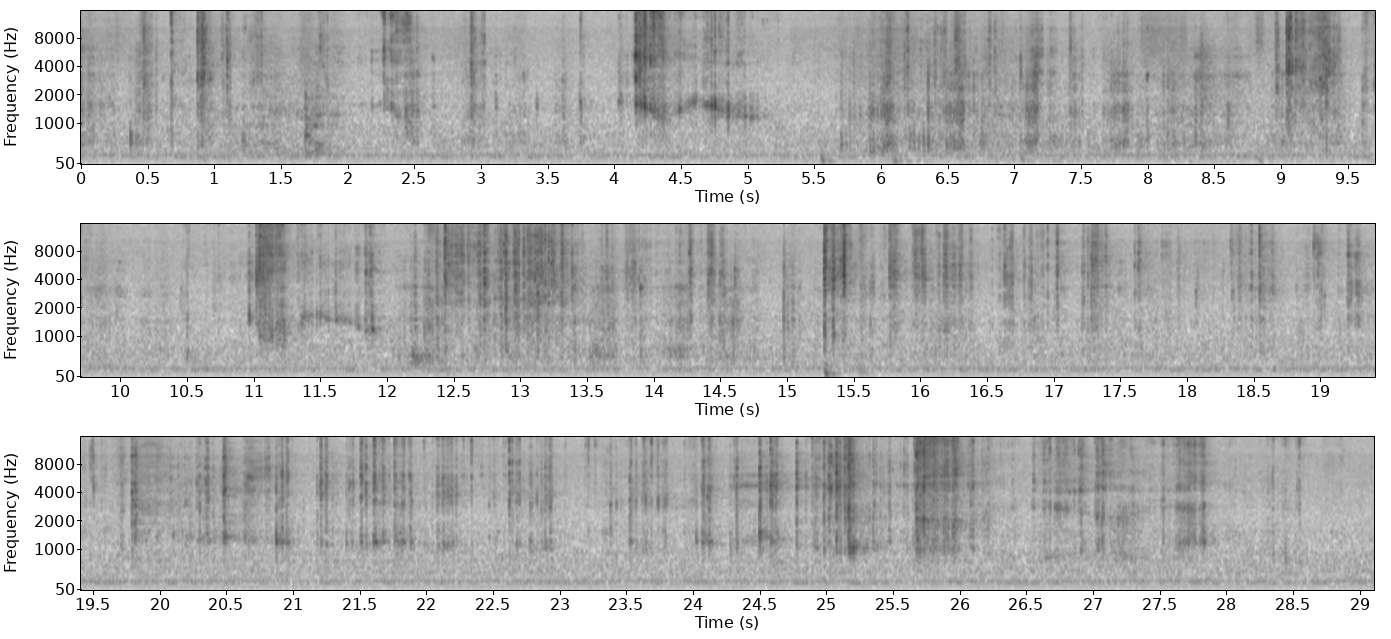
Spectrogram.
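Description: Pringles potato crisps being bitten and chewed with the mouth close to the microphone, crunching in irregular bursts of small crackles.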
